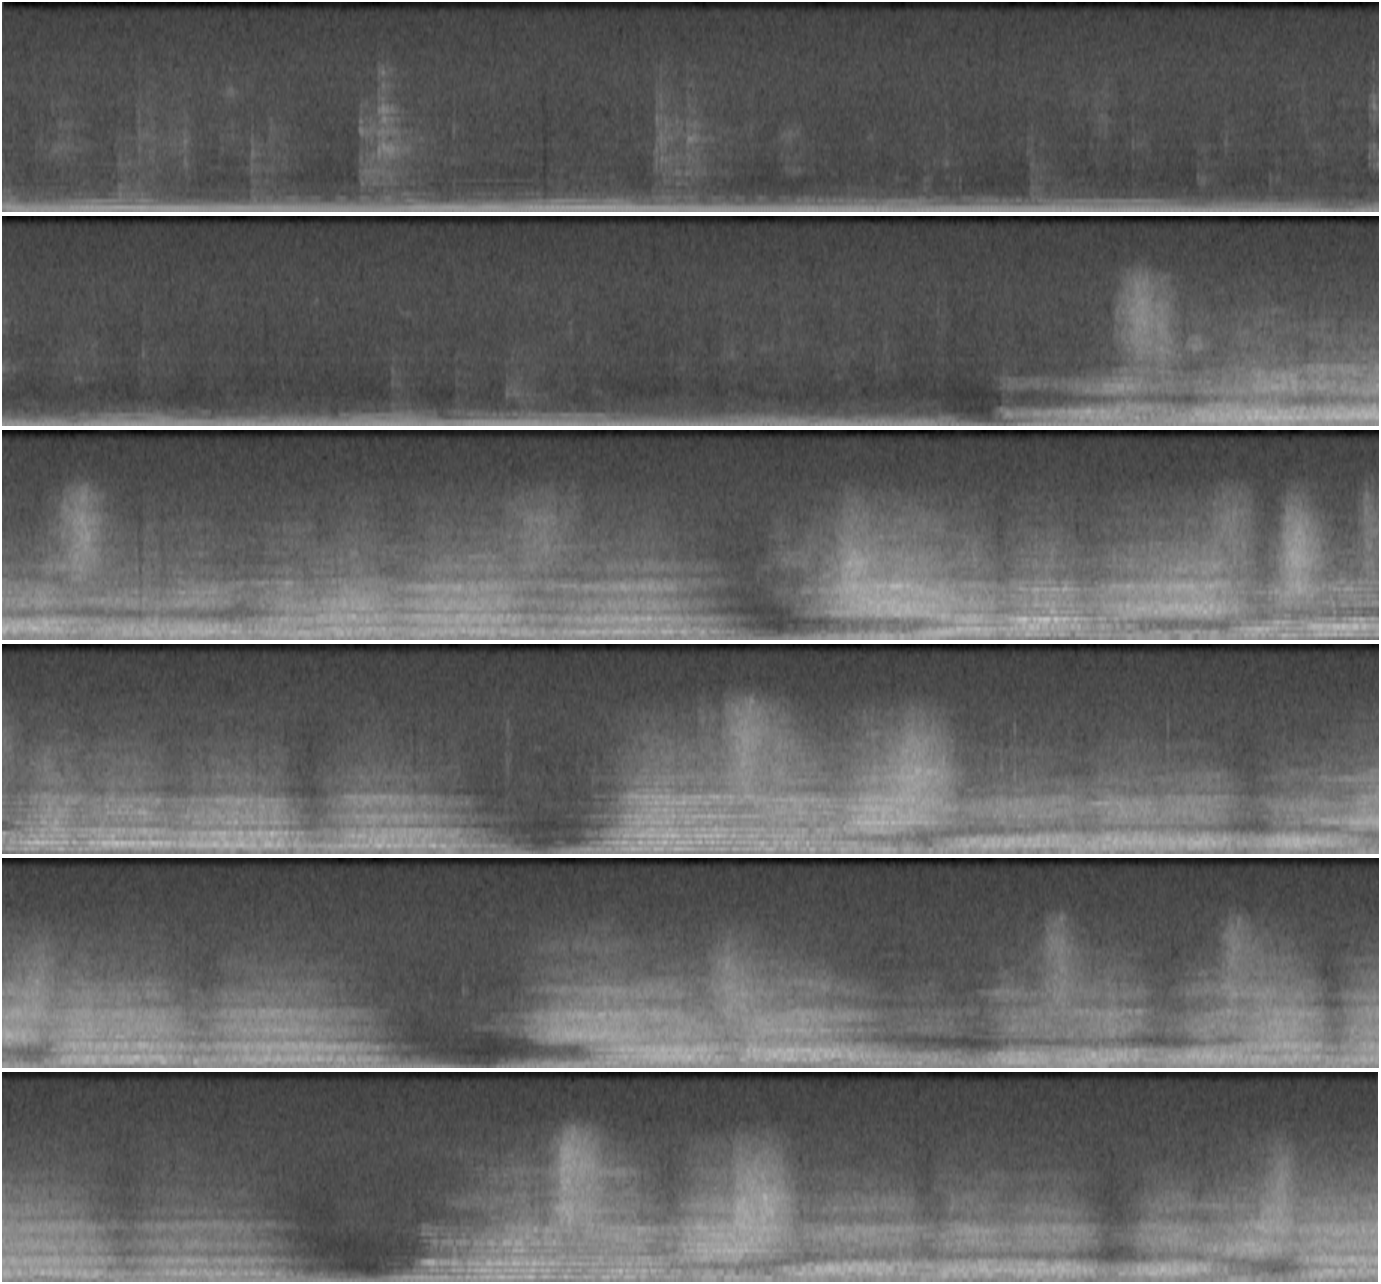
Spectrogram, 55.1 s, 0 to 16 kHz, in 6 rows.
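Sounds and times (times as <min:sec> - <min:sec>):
choir singing: 0:00.0 - 0:01.2, 0:15.6 - 0:55.0.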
